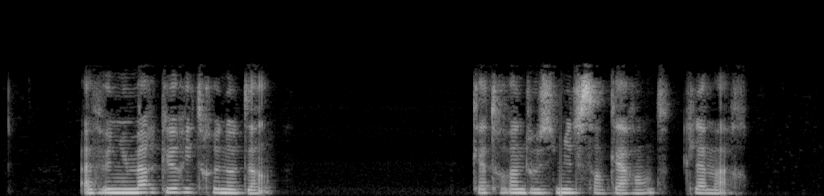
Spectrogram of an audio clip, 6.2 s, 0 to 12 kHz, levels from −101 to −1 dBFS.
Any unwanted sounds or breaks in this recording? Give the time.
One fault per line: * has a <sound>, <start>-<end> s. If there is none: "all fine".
all fine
